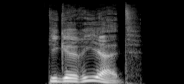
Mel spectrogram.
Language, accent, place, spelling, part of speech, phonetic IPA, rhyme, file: German, Germany, Berlin, digeriert, verb, [diɡeˈʁiːɐ̯t], -iːɐ̯t, De-digeriert.ogg
- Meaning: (verb) past participle of digerieren; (adjective) digested; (verb) inflection of digerieren: 1. second-person plural present 2. third-person singular present 3. plural imperative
